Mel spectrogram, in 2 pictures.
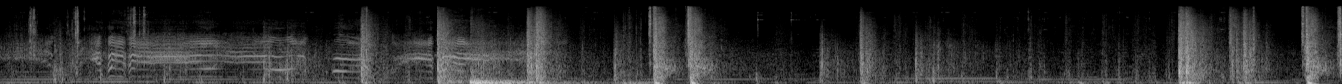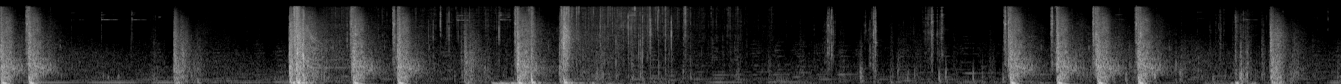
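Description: Gunshots crack out in quick bursts.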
